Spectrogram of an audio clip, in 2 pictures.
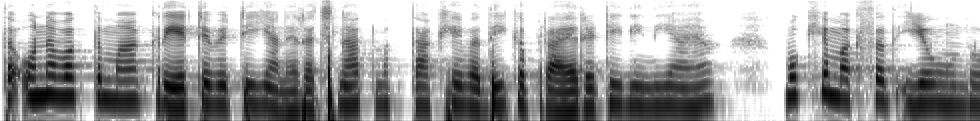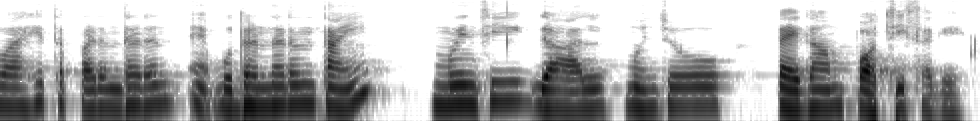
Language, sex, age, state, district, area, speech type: Sindhi, female, 45-60, Gujarat, Kutch, rural, spontaneous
